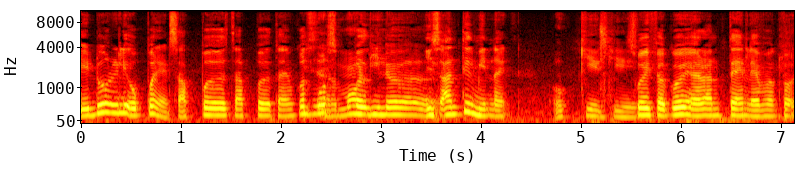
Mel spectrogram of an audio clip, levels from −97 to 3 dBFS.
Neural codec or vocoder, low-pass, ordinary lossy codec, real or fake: vocoder, 22.05 kHz, 80 mel bands, Vocos; none; none; fake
